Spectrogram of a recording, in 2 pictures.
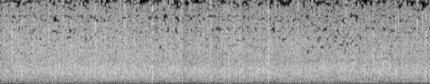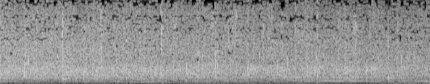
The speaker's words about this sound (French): Nous croyons que nous pouvons applaudir plus fort pour toutes les mamans, pour toutes les mamans, toutes les mamans,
